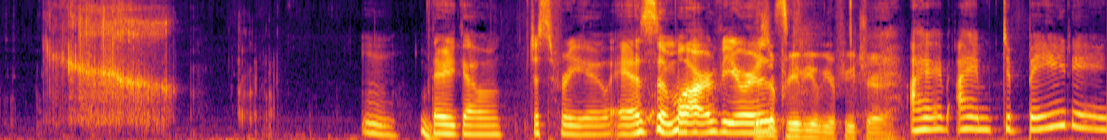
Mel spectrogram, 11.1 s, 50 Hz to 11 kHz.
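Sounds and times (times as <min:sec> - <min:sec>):
person slurping coffee from a cup: 0:00.4 - 0:02.8
mouth and swallowing sounds: 0:00.8 - 0:02.9
speech: 0:03.6 - 0:11.0.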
